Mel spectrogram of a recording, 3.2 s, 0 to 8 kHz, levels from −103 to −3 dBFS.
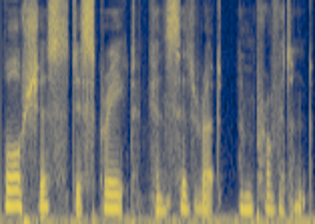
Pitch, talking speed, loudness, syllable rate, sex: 140 Hz, 95 wpm, -21 LUFS, 4.4 syllables/s, male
